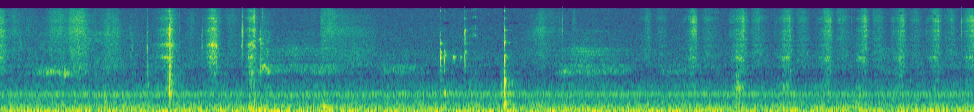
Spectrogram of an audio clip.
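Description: A glass dip pen's nib scratches quick hatching strokes across a large flat sheet of white drawing paper resting on a wooden table. Soft, dry rasping strokes repeat over a quiet, steady background, with a few sharper, brighter ticks standing out.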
